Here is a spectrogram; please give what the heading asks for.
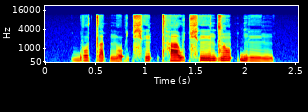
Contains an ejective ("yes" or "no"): no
